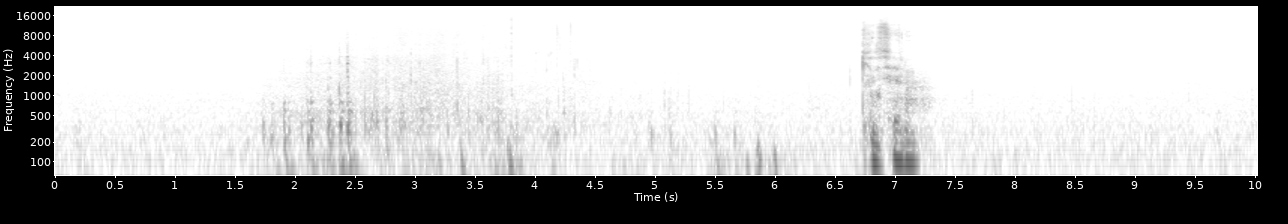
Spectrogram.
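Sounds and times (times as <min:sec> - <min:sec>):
faint rustling: 0:01.7 - 0:06.1.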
